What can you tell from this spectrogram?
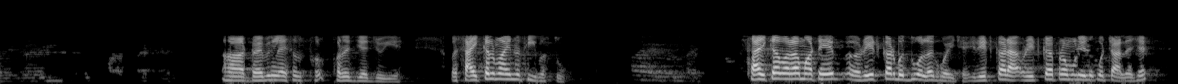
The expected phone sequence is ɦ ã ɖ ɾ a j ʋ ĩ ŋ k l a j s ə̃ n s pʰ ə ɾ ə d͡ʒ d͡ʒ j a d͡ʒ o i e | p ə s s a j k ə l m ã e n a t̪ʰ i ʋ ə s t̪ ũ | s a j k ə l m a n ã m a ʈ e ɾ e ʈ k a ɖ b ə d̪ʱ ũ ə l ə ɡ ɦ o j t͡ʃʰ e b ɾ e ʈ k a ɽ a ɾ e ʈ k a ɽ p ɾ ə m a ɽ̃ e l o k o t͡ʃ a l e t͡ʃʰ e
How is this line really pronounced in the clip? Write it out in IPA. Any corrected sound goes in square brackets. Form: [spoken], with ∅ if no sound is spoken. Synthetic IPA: ɦ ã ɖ ɾ a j ʋ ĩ ŋ [ɡ] l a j s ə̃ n s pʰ ə ɾ ə d͡ʒ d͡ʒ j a d͡ʒ o i e | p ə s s a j k ə l m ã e n [ə] t̪ʰ i ʋ ə s t̪ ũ | s a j k ə l m a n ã m a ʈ e ɾ e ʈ k a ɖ b ə d̪ʱ ũ ə l ə ɡ ɦ o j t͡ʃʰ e [∅] ɾ e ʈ k a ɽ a ɾ e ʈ k a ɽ p ɾ ə m a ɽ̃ e l o k o t͡ʃ a l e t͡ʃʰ e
